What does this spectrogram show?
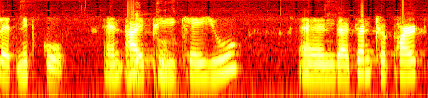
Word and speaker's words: nipku: Okay, so you have graciously sent me nipku and kitko.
